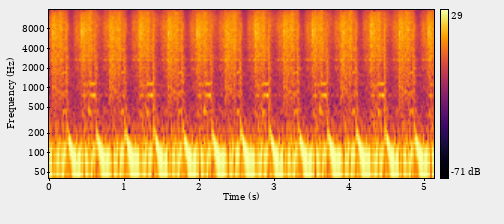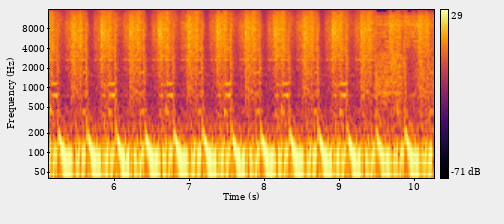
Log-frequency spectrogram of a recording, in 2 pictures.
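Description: Hard techno (schranz) mixed in a DJ set: a loud, steady, fast kick drum whose deep thuds fall in pitch, with a short synth note repeating between the kicks. Near the end a rising noise swell comes in.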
